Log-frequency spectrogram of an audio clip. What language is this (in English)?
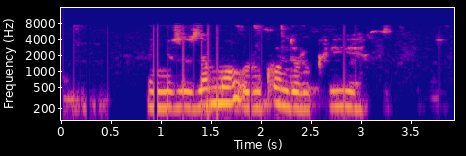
Kinyarwanda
